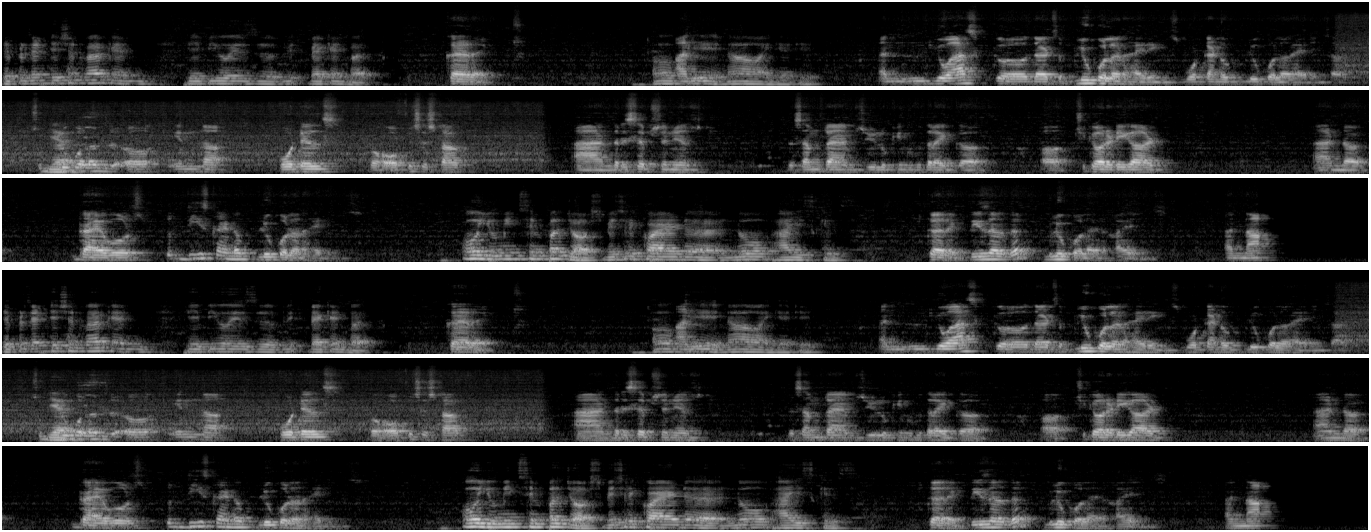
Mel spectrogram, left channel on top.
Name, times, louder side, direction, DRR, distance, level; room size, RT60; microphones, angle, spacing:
voice 1, 0.0-3.6 6.5-8.1 14.1-14.4 31.9-35.8, right 2 dB, 35° right, 3 dB, 4.3 m, -27 dB
voice 2, 4.4-4.8 6.7-7.0 8.8-13.4 14.0-15.9 16.5-17.0 17.4-18.2 19.4-20.6 21.6-23.4 24.1-24.3 24.6-25.2 26.8-27.3 28.1-28.7 29.0-30.7 36.6-38.7 39.6-39.9, left 2 dB, 70° left, 1 dB, 2.8 m, -24 dB
sound 1, 13.3-19.1, equal, 15° left, 5.0 m, -42 dB
16.5 x 9.9 x 2.4 m, 0.37 s
head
